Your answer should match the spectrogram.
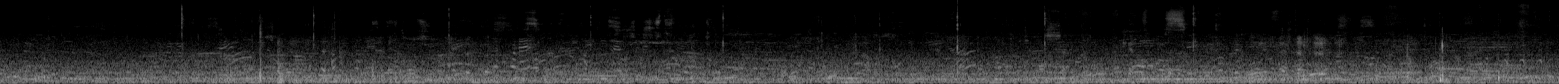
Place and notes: Near the Chrysalis store, an automatic Santa-Claus broadcasts a small music every time somebody enters. It's like an horror film, with killer dolls. Frightening ! After I have a small walk in the Christmas market, during a very cold afternoon.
